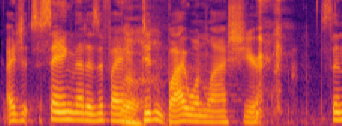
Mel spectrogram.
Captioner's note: sighs; chuckles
